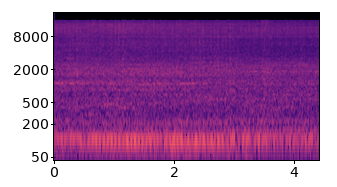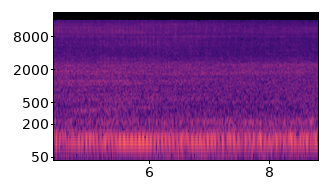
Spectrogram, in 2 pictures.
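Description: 1958 Sunbeam Rapier's four-cylinder engine idling steadily.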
